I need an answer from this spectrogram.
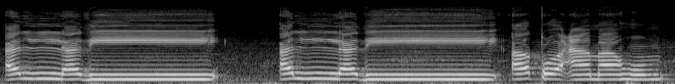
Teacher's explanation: ذال کو زبان کی نوک باہر نکال کر پڑھنا ہے اور مد کرنی ہے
